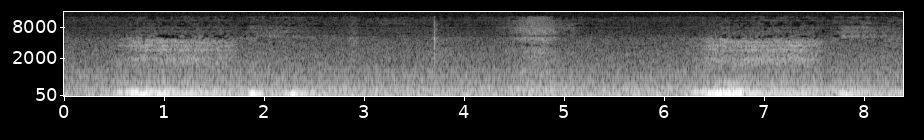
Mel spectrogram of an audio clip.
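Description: Soft, low fluttering snores on two breaths with small snorts between, over faint room noise; a sleeping dog snoring.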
